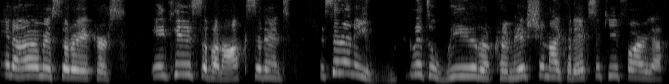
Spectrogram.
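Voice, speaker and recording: A woman's voice: sits high, a little fast, lightly acted, poor audio. A woman playing a genial duel-loving knight. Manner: cheerfully morbid, genial. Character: eager male Irish duelling knight.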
